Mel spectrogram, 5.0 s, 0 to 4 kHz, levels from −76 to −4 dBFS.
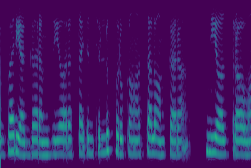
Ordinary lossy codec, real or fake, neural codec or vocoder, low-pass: none; real; none; 3.6 kHz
